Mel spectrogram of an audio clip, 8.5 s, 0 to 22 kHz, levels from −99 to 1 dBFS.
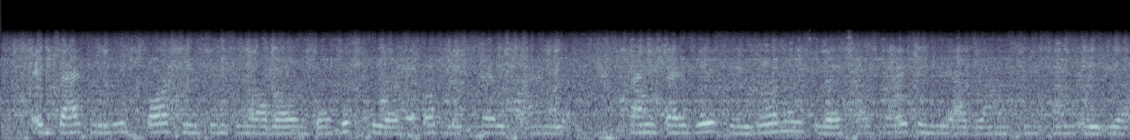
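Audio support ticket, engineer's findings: Echo leak, 0.00–8.48 s: speech repeated 326 ms late, about 5 dB quieter than the original. Likely a speakerphone echo canceller leaving residual mic pickup in the return path.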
